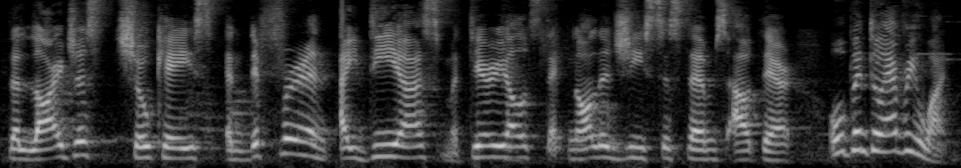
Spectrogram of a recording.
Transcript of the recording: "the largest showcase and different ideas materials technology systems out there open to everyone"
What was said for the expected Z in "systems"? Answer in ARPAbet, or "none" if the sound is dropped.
S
